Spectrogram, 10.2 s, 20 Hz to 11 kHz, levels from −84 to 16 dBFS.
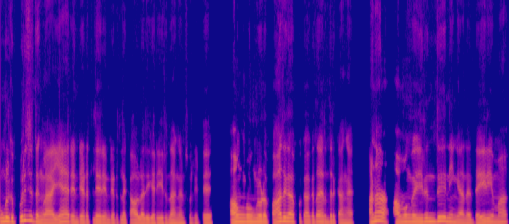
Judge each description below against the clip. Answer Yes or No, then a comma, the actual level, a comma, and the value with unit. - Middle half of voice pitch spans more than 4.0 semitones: Yes, average, 4.4 semitones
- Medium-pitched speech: Yes, medium, 150 Hz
